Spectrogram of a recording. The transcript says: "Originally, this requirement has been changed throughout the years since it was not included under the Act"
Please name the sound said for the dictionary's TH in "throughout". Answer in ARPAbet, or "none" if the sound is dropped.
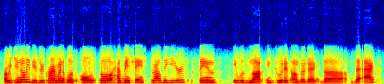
T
